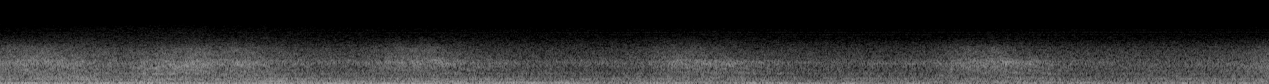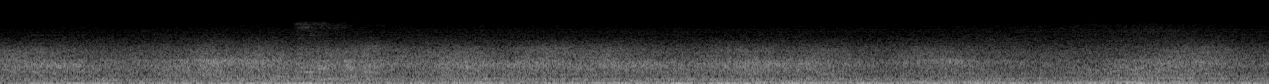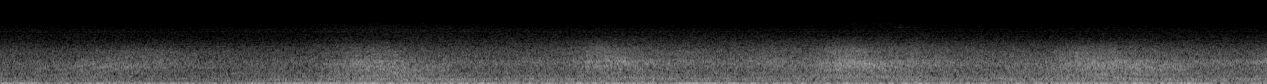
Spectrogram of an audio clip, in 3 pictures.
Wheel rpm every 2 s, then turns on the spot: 0, 0, 0, 0, 0, 0, 0, 0, 0, 0, 0, 0, 0, 0, 0, 0, 0, 0, 0.
none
